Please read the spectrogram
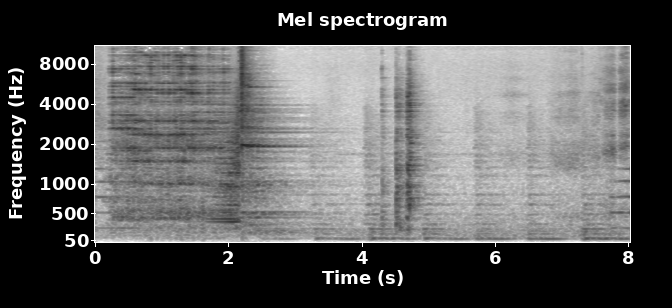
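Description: Orchestral score music with low strings and drum hits, swelling to a peak about two seconds in, then continuing over a low rumble.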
